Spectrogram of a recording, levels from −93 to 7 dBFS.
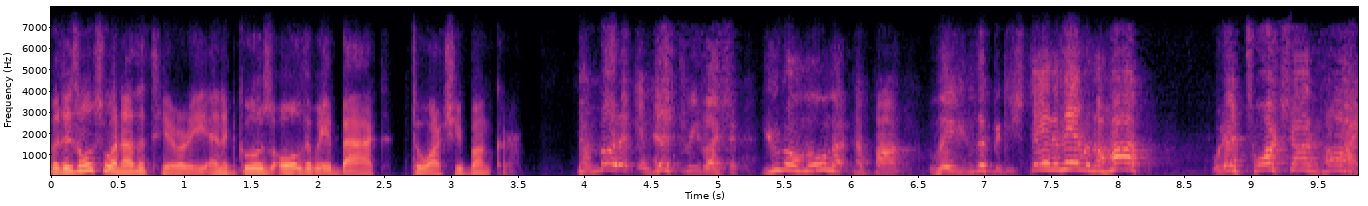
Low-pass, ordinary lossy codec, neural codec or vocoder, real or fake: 7.2 kHz; Opus, 32 kbps; codec, 16 kHz, 1.1 kbps, Voila-Tokenizer; fake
